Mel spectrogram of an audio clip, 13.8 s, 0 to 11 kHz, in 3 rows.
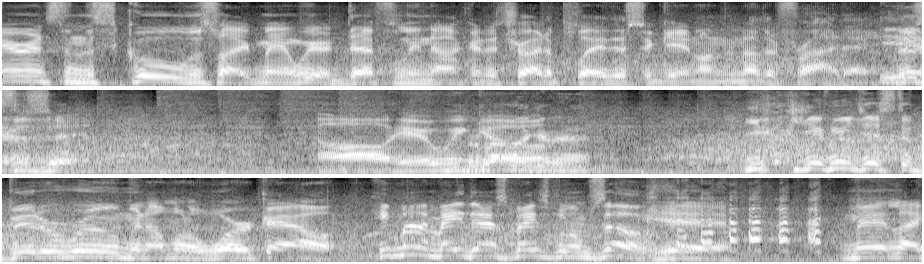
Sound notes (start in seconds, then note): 7.8 audience laughs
